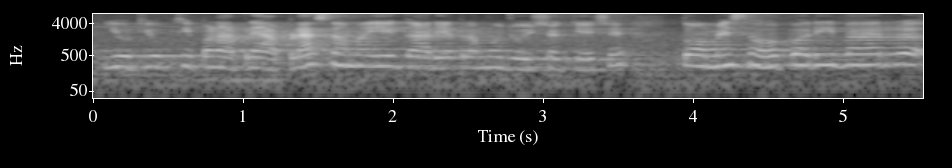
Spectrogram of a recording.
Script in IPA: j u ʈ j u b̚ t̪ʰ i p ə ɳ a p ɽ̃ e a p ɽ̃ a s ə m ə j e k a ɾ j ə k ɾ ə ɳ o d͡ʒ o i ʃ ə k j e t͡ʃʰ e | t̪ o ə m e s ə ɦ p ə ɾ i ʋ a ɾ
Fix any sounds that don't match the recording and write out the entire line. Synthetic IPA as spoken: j u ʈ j u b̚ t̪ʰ i p ə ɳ a p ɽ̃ e a p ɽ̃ a s ə m ə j e k a ɾ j ə k ɾ ə m o d͡ʒ o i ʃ ə k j e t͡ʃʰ e | t̪ o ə m e s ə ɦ p ə ɾ i ʋ a ɾ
